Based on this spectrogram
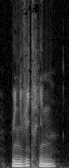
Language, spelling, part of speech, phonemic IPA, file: French, vitrine, noun, /vi.tʁin/, Fr-vitrine.ogg
- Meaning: 1. shop window 2. shopping 3. vitrine (glass-paneled cabinet or case for displaying articles)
